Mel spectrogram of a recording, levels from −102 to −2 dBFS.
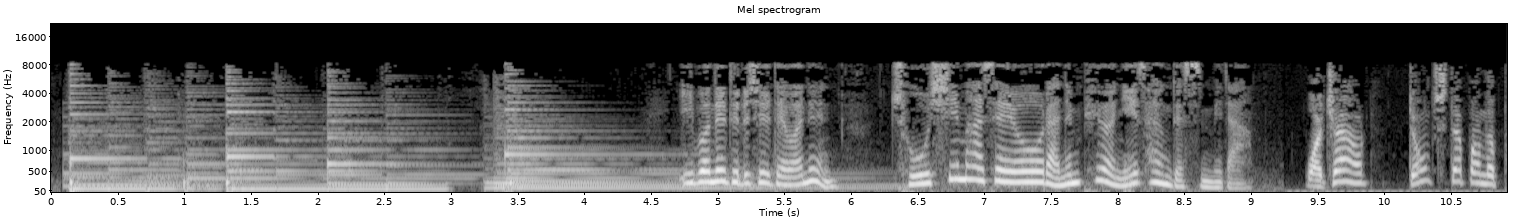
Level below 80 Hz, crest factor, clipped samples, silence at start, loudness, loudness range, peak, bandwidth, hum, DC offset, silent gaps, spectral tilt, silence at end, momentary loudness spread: -38 dBFS; 18 dB; under 0.1%; 0.1 s; -19 LUFS; 8 LU; -2 dBFS; 8.8 kHz; none; under 0.1%; none; -5.5 dB/octave; 0.05 s; 14 LU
